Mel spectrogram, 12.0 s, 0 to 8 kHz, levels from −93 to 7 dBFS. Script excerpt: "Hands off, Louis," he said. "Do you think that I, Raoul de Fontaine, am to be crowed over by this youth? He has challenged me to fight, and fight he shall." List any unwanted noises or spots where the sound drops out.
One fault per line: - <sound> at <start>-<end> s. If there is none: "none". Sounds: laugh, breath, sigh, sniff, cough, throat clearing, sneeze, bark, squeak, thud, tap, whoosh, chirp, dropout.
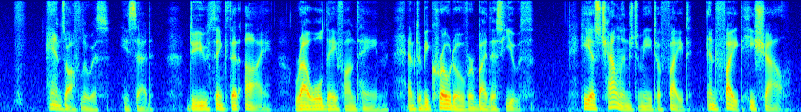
- sniff at 0.2-0.4 s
